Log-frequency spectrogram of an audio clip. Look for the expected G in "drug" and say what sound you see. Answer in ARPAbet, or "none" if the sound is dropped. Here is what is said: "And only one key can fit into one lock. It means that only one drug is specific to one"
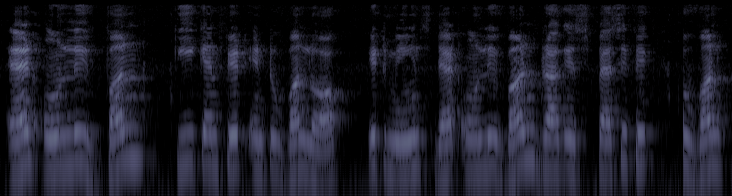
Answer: G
